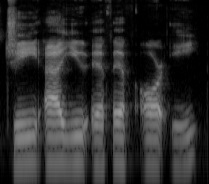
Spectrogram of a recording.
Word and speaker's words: Giuffre: All right, so on the earlier video, I missed a point with this Victoria Roberts Giuffre, or however you spell her last or pronounce her last name. It's Giuffre.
